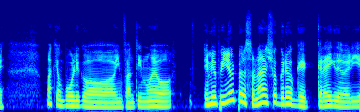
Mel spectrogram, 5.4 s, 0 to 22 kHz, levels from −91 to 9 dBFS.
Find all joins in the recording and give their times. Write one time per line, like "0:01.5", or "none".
0:02.9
